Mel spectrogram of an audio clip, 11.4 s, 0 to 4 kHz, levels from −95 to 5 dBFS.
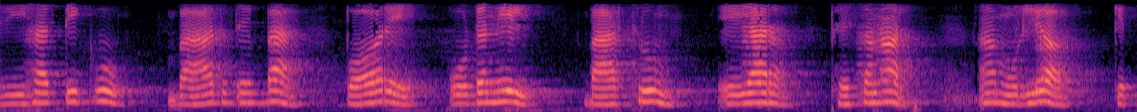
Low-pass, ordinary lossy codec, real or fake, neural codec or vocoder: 3.6 kHz; AAC, 16 kbps; fake; vocoder, 22.05 kHz, 80 mel bands, Vocos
